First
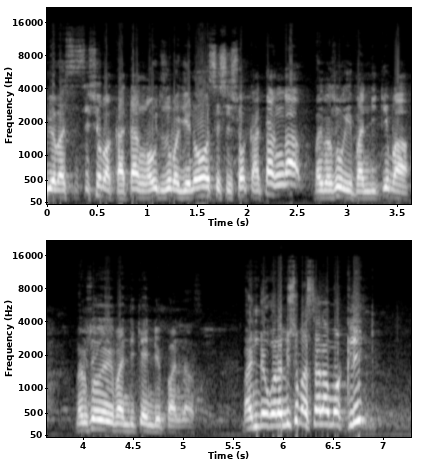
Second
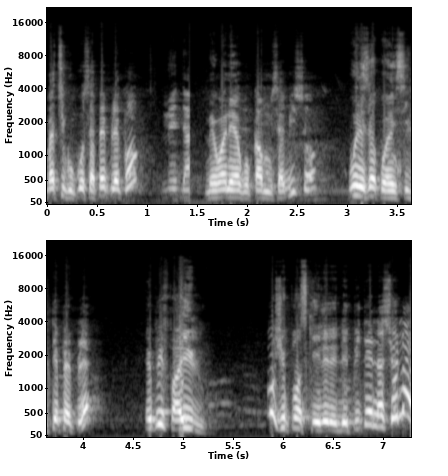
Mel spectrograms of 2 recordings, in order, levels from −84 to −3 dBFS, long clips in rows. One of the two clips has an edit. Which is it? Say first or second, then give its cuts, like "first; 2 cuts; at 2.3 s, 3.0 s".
second; 1 cut; at 1.4 s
